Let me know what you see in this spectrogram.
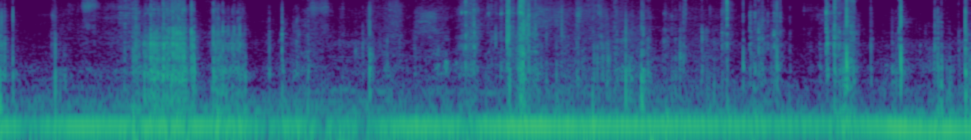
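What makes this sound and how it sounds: Long nails scratch the textured surface of a beige croc-embossed pleather (faux leather) wallet as it is turned in the hands. Dry, crinkly scratching bursts with brief bright ticks sit over a steady low hum that runs throughout.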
